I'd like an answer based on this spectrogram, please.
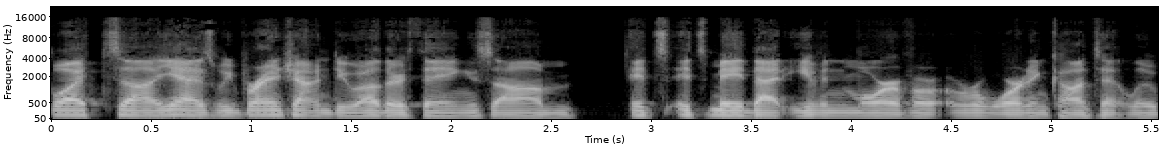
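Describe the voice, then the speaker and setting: A man talks at a fairly quick pace with fairly even intonation. His pitch sits fairly low. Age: 20s. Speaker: gaming YouTuber. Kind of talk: casual chat.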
